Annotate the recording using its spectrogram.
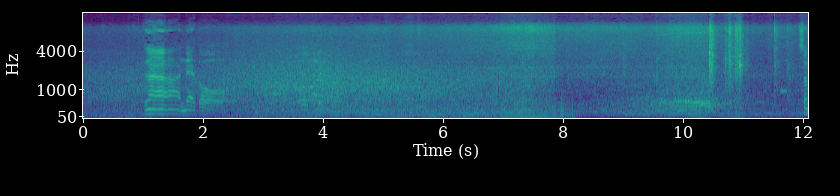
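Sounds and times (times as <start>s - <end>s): low street and wind rumble: 0.0s - 12.0s.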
